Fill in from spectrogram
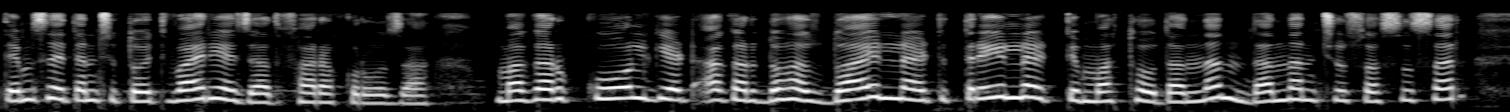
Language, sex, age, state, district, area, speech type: Kashmiri, female, 30-45, Jammu and Kashmir, Baramulla, rural, spontaneous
